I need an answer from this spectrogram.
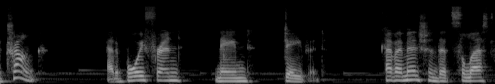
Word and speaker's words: D4vd: were David Anthony Burke, better known as David, spelled with the number 4.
